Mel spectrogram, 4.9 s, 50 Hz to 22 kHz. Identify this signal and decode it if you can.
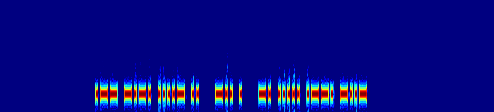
Morse code, heard as a keyed tone, about 51 wpm, 700 Hz. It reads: WC4I DE N5PX
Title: USA Callsign DE Callsign - 4 Characters - 50wpm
